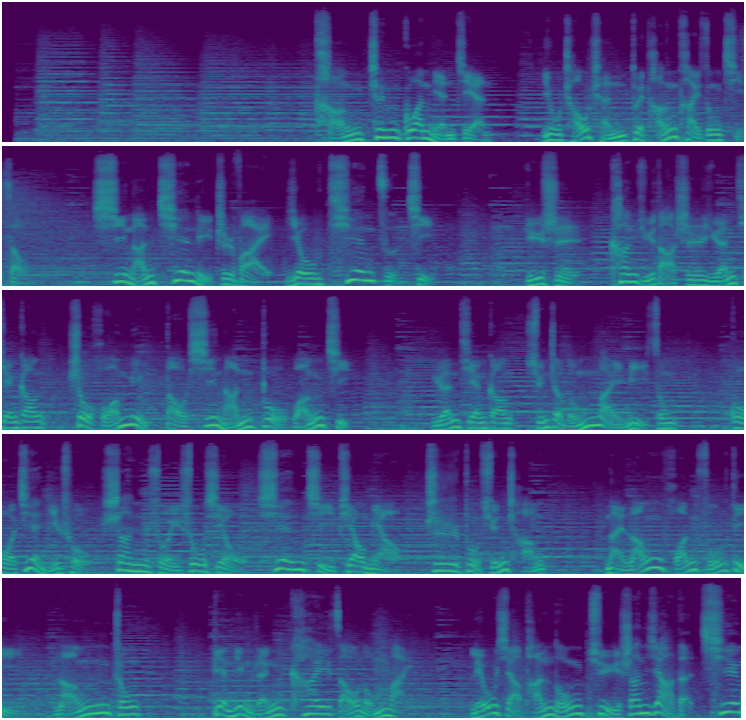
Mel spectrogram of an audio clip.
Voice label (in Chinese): 男, 旁白; 阆中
